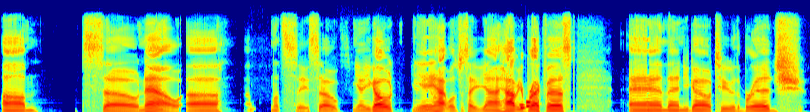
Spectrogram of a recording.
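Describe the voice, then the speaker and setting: A man's voice: fairly low pitch, fairly even intonation, takes it slowly, fairly bright tone, smooth, dry recording, muffled recording. A man acting as game master, narrating casually and informally with some swearing.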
